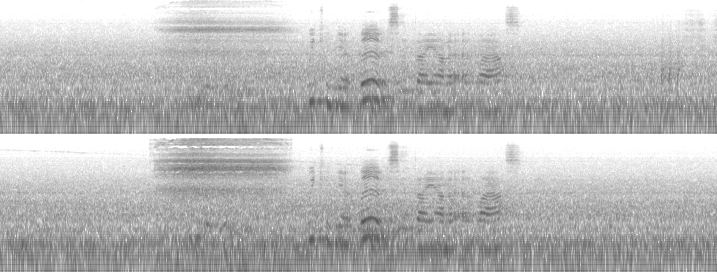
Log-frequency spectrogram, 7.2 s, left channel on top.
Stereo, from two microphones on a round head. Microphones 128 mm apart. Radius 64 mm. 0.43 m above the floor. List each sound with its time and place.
1.5 s breathing: 85° right, 2 m
3.1 s a woman speaking: centre (ahead or behind), 3 m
